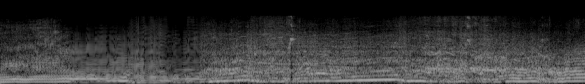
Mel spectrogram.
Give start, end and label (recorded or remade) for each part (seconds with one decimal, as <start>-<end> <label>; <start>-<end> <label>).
0.0-0.7 recorded; 0.7-2.0 remade; 2.0-5.9 recorded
